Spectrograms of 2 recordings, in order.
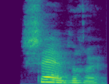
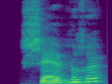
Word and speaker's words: chèvre: souris, mouse, lapin, rabbit, chèvre, goat, mouton, sheep, vache, cow, chien, chat, souris, lapin, chèvre, mouton, vache.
